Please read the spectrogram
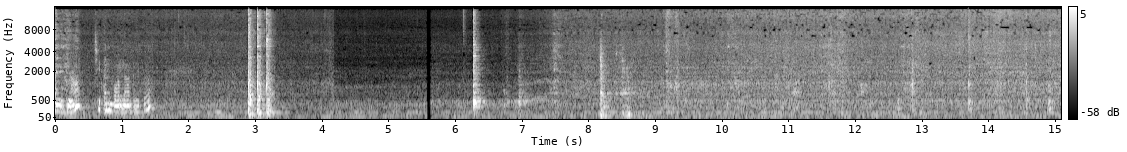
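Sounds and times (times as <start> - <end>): chicken sizzling in oil: 7.2 - 15.0.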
